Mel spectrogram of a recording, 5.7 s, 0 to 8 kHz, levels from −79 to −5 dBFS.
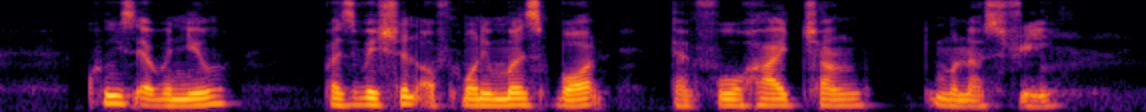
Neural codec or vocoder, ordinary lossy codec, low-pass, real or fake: codec, 16 kHz, 4 kbps, FunCodec, trained on LibriTTS, 50 frames a second; none; none; fake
